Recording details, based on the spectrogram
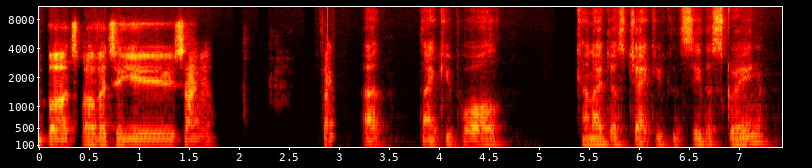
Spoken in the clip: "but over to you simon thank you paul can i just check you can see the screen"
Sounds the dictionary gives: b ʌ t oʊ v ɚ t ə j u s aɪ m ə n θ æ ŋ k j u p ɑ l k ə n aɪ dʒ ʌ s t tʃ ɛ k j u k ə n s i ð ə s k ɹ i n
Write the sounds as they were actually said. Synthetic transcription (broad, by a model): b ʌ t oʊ v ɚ t ə j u s aɪ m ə n θ æ ŋ k j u p ɑ l k ə n aɪ dʒ ʌ s tʃ ɛ k j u k ə n s i ð ə s k ɹ i n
